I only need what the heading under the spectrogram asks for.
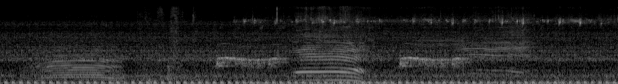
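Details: Tame village cows in a herd heading to the rice fields in the morning to look for food; drawn-out nasal moos with wavering pitch over a steady low engine-like rumble, plus short higher tones.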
